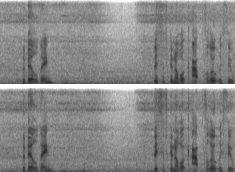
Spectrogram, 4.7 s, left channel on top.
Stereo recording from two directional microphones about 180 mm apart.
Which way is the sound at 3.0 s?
15° left (ahead or behind).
